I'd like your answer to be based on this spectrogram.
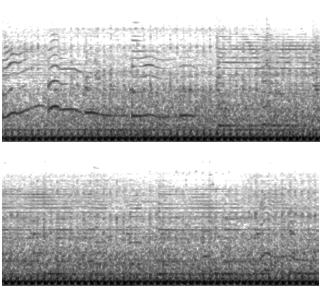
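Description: A trawler boat engine chugs loudly and steadily on the Jamuna river near the bridge, a fast even diesel thump dominating throughout while people talk over it.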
